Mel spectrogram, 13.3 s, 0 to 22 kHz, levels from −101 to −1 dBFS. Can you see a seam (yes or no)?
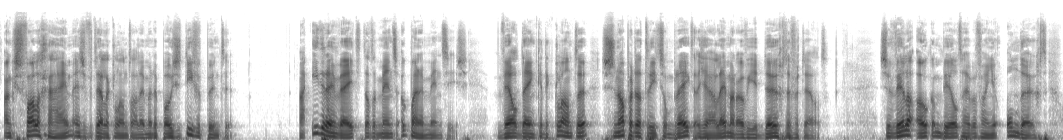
no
